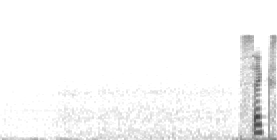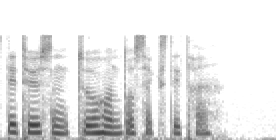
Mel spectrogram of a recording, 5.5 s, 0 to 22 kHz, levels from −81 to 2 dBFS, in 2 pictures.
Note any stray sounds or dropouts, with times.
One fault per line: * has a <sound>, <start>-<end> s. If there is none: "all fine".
all fine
